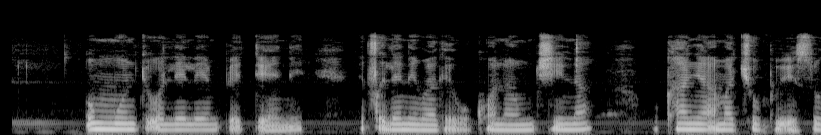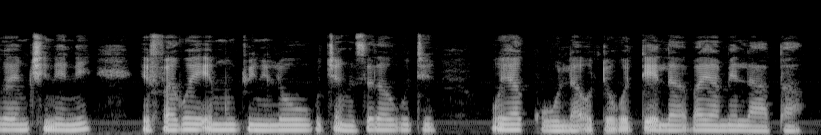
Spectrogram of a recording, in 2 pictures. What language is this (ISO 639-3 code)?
nde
